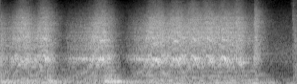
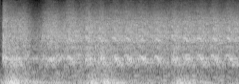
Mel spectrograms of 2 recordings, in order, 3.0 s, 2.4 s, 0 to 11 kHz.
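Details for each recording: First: Ratty Challenger drag car, 440 race engine with a big cam, mechanical-advance distributor and no vacuum advance, no exhaust: slow, labored cranking that strains on each compression; it cranks fine with the ignition off but hard with it on. The owner suspects timing is changing; cause not confirmed. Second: Ratty Challenger drag car with a 440 race engine, MSD ignition and mechanical-advance distributor: a brief, even crank with the ignition off that spins freely. With the ignition on it cranks hard, which the owner suspects is timing-related.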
